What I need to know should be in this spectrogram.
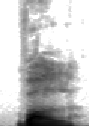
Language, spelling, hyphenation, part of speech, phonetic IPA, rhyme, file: Hungarian, vall, vall, verb, [ˈvɒlː], -ɒlː, Hu-vall.ogg
- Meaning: To confess, to admit.: 1. To testify, to bear witness 2. to plead (innocent or guilty) (used with -nak/-nek)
